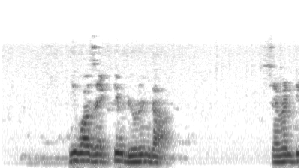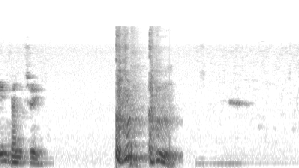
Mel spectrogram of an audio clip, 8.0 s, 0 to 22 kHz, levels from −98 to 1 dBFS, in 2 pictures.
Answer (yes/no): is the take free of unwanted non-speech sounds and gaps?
no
